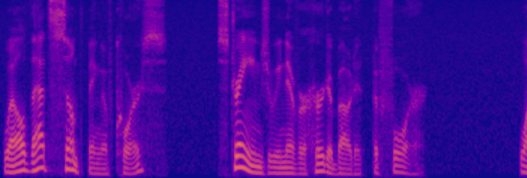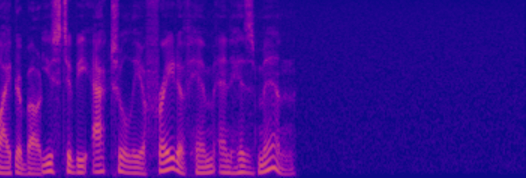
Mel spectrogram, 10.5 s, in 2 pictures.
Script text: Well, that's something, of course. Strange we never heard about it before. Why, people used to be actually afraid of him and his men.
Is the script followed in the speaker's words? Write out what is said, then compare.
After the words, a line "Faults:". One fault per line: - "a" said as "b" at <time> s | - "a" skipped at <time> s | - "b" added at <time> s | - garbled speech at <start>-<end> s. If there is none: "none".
Well, that's something, of course. Strange we never heard about it before. Why, about used to be actually afraid of him and his men.
Faults:
- "people" said as "about" at 5.5 s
